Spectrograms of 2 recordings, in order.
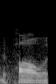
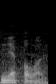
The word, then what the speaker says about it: Nepal: point about thinking that Nepal and Bhutan which incidentally he also mispronounced as nipple but our part of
